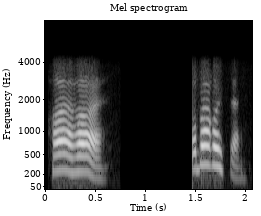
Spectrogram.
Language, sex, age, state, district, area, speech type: Assamese, female, 45-60, Assam, Dhemaji, urban, conversation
